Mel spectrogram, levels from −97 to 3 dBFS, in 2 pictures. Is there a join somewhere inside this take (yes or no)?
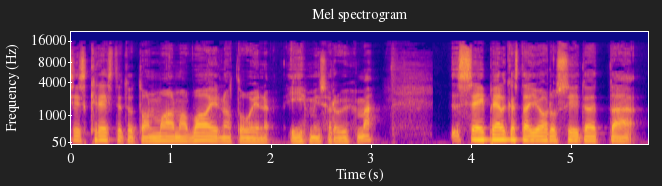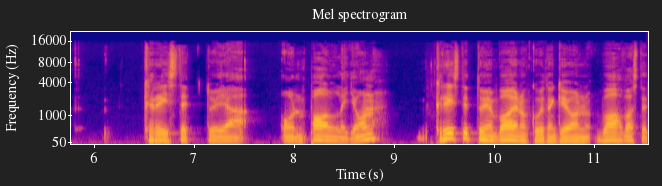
yes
